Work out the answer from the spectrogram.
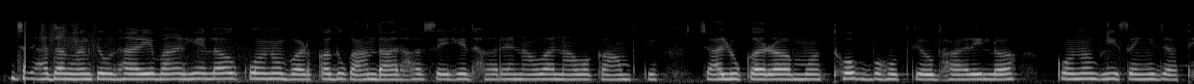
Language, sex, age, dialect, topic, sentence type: Chhattisgarhi, female, 18-24, Central, banking, statement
